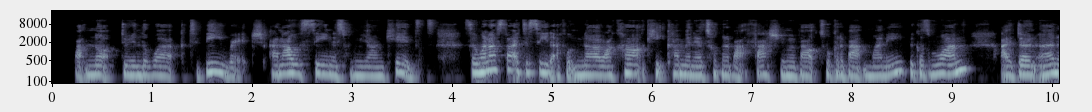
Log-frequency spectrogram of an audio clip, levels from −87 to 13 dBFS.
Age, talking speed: 20-39, 250 wpm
